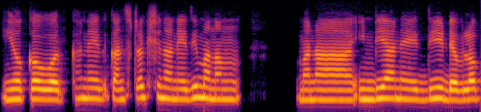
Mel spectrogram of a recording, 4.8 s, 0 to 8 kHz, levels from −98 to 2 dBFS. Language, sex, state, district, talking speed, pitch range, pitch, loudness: Telugu, female, Andhra Pradesh, Guntur, 150 wpm, 235-260 Hz, 240 Hz, -17 LUFS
